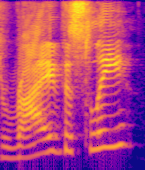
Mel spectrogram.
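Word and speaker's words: Wriothesley: Okay, I hadn't realized the pronunciation was Writhsley.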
